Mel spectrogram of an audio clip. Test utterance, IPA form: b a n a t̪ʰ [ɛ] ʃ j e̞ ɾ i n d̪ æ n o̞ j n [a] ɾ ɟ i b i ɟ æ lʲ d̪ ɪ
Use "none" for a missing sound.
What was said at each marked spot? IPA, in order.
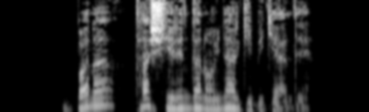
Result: a, a

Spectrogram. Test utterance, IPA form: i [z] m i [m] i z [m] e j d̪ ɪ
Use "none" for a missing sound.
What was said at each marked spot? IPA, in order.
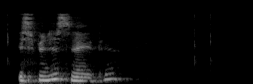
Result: s, n, n

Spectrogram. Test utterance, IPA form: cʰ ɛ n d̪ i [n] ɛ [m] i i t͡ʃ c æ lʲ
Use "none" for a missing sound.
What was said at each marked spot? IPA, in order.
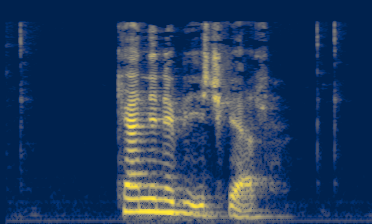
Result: n, b

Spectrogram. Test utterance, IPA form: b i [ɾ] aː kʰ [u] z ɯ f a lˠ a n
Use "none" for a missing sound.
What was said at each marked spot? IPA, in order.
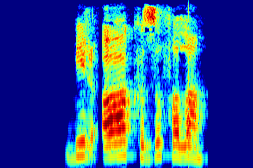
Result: ɾ, ɯ

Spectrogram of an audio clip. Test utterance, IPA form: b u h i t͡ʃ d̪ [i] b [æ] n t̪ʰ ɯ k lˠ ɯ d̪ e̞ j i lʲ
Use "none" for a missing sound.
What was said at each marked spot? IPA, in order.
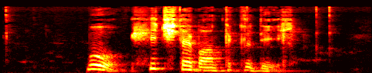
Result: ɛ, a

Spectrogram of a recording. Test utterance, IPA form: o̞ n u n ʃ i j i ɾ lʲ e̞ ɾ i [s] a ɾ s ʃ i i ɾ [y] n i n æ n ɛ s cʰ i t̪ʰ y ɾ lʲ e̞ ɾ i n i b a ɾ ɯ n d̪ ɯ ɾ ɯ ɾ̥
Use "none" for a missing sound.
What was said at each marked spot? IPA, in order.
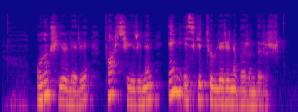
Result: f, i

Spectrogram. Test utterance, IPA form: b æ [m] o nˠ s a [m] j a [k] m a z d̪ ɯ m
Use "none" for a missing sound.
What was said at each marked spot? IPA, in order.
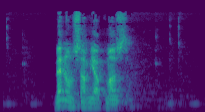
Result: n, m, p

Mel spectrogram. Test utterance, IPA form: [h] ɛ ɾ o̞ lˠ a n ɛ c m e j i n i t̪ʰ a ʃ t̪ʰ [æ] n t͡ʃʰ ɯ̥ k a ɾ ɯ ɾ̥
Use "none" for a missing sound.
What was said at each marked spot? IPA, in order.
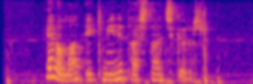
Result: h, a

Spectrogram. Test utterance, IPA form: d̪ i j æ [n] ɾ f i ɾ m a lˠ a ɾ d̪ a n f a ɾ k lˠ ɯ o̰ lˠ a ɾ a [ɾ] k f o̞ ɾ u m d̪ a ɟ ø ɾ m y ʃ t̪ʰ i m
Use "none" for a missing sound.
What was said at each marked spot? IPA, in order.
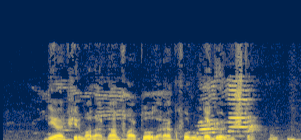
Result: none, none

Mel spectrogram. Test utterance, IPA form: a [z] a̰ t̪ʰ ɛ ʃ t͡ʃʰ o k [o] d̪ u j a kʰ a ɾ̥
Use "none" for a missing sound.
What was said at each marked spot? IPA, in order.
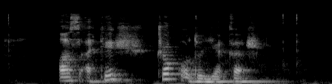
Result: z, o

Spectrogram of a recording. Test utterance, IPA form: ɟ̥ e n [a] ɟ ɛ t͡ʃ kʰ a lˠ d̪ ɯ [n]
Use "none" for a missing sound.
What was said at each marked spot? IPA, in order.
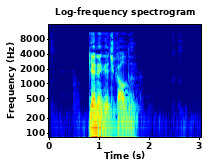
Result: ɛ, n

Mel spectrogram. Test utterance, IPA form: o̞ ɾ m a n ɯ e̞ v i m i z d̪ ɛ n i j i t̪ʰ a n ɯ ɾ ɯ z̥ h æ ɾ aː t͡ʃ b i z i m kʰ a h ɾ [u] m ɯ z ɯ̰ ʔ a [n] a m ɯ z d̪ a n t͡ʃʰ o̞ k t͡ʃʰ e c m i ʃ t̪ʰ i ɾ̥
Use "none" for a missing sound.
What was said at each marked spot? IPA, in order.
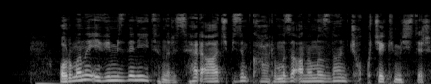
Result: ɯ, n

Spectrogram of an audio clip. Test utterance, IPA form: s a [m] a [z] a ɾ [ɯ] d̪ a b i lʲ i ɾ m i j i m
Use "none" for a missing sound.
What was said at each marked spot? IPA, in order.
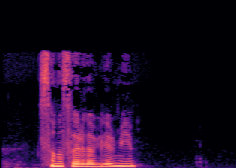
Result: n, s, ɯ

